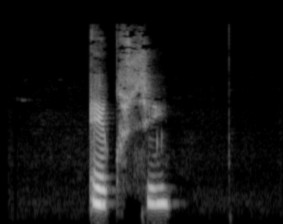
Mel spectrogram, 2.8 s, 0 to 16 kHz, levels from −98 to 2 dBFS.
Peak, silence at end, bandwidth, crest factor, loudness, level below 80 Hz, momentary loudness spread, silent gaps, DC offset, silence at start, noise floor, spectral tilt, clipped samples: -8 dBFS; 1.15 s; 11 kHz; 24 dB; -27 LUFS; -86 dBFS; 7 LU; none; under 0.1%; 0.9 s; -82 dBFS; -3 dB/octave; under 0.1%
